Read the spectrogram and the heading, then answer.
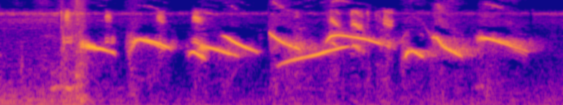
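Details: Green-winged saltator song played to warm up other birds: a bright sequence of about eight clear whistled notes, mostly sliding downward, one long rising slur in the middle, over a steady high-pitched tone.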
